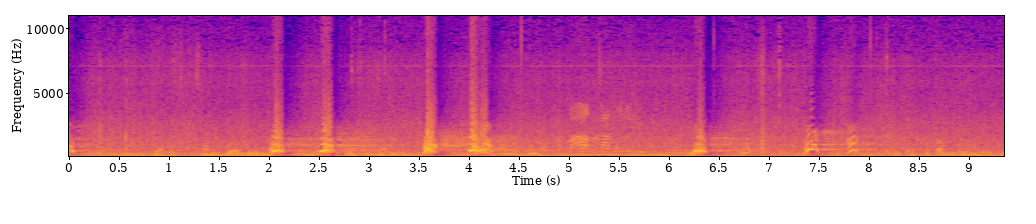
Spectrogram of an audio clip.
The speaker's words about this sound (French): Les chiens.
